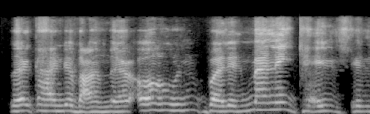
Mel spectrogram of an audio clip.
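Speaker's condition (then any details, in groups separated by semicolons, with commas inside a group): Cerebral palsy; lifelong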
